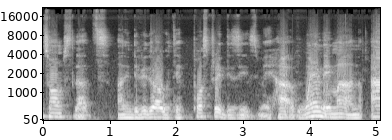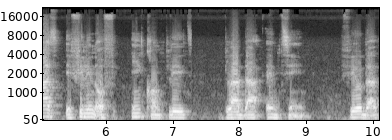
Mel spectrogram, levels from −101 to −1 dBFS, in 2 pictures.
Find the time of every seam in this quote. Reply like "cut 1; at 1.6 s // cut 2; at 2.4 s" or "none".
cut 1; at 3.8 s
